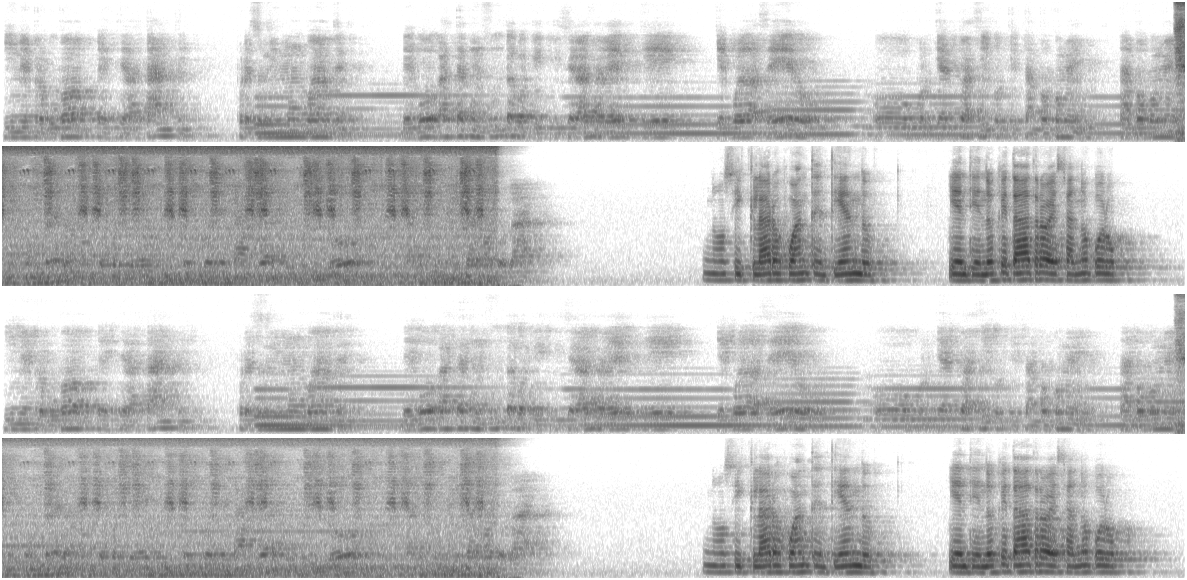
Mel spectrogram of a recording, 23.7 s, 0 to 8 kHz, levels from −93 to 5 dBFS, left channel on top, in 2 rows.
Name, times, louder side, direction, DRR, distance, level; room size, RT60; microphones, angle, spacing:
voice 1, 0.0-1.9 2.3-3.5 4.0-6.8 7.1-8.2 8.7-10.9 11.2-13.4 13.6-15.5 15.8-17.2, left 1 dB, 55° left, -1 dB, 5.5 m, -40 dB
sound 1, 2.5-5.0 5.5-10.4 10.7-15.6, right 2 dB, 65° right, 3.6 m, -47 dB
sound 2, 11.7-16.8, left 12 dB, 75° left, 1.5 m, -21 dB
voice 2, 18.8-20.6 21.3-23.0, left 2 dB, 40° left, 7 dB, 2.2 m, -24 dB
26.0 x 16.5 x 9.9 m, 0.94 s
head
